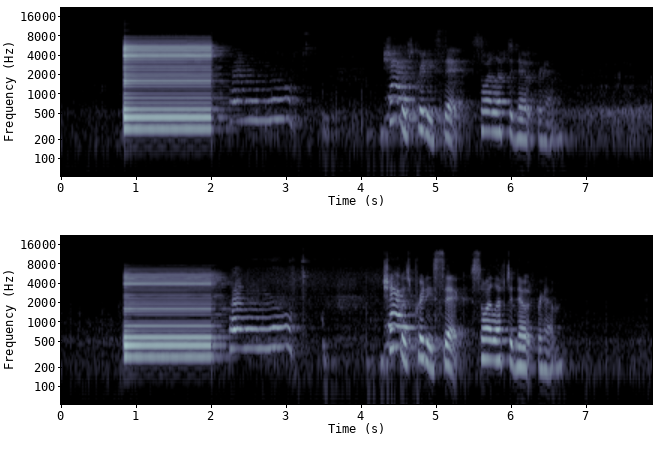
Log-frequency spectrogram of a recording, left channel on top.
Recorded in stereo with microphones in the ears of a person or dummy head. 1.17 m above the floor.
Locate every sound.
0.8 s a buzzer: 45° left (ahead or behind), 0.7 m
2.2 s a cat meowing: 55° right (ahead or behind), 0.8 m
4.3 s a woman speaking: 55° right (ahead or behind), 0.8 m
